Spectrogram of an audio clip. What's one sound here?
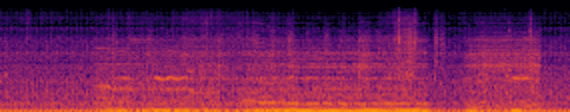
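A car radio plays through the car's speakers.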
